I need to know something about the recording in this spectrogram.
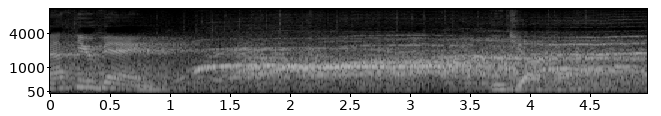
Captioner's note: audience cheering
